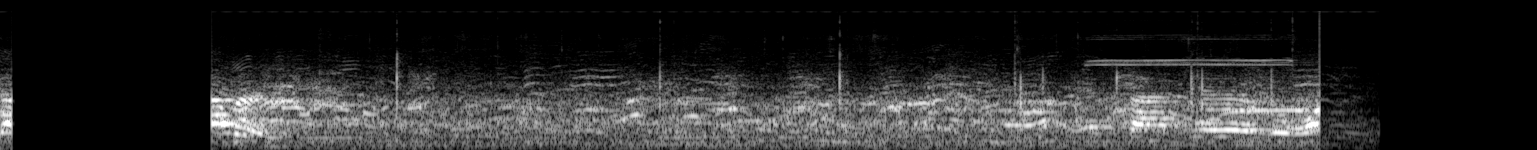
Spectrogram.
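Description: A crowd cheers from the stands.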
